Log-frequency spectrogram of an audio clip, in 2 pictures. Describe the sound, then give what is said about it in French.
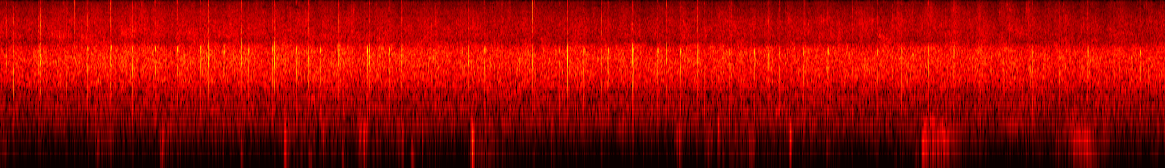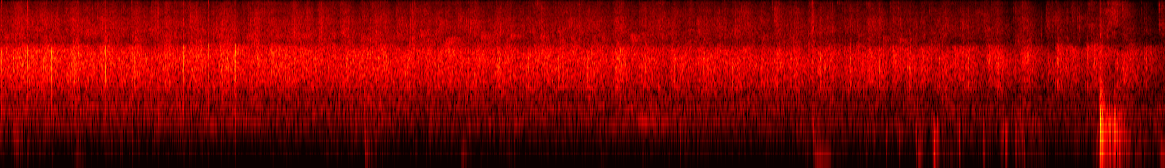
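Sustained applause from a large audience after a lecture on fatigue by Éric Fiat, a dense, steady patter of many hands clapping that holds its level for over twenty seconds before tapering slightly at the end, with no voices over it. “À travers ces applaudissements, vous bénéficiez à l'évidence d'une restauration de la fatigue que vous commenciez, disiez-vous, à éprouver, et pouvoir tirer de cette fatigue tous les avantages que vous nous avez brillamment décrits”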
